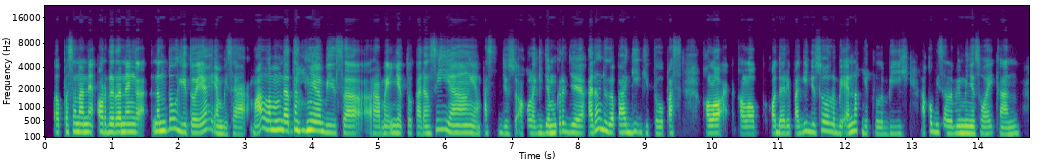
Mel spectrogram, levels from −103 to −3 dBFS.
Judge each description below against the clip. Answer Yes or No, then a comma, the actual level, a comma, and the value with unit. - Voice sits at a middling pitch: Yes, medium, 180 Hz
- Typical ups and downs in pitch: Yes, average, 3.2 semitones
